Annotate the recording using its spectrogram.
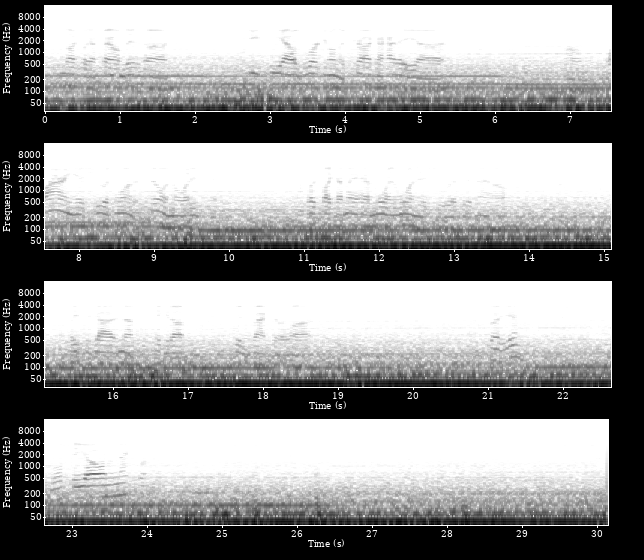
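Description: Tow truck under way, towing a car on its wheel-lift: a steady, loud low rumble of engine and road noise, with indistinct voices over it at times.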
